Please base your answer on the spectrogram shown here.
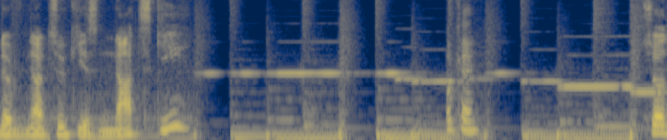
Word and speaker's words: Natsuki: pronunciation of natsuki is natski okay so the U was like a silent thing natski just like uh how you pronounce Tokyo is Tokyo natski Tokyo okay okay cool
